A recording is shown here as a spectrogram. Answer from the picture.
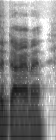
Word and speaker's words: Edina: Is it Edina or Edina? How do they pronounce it? It's Edina.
